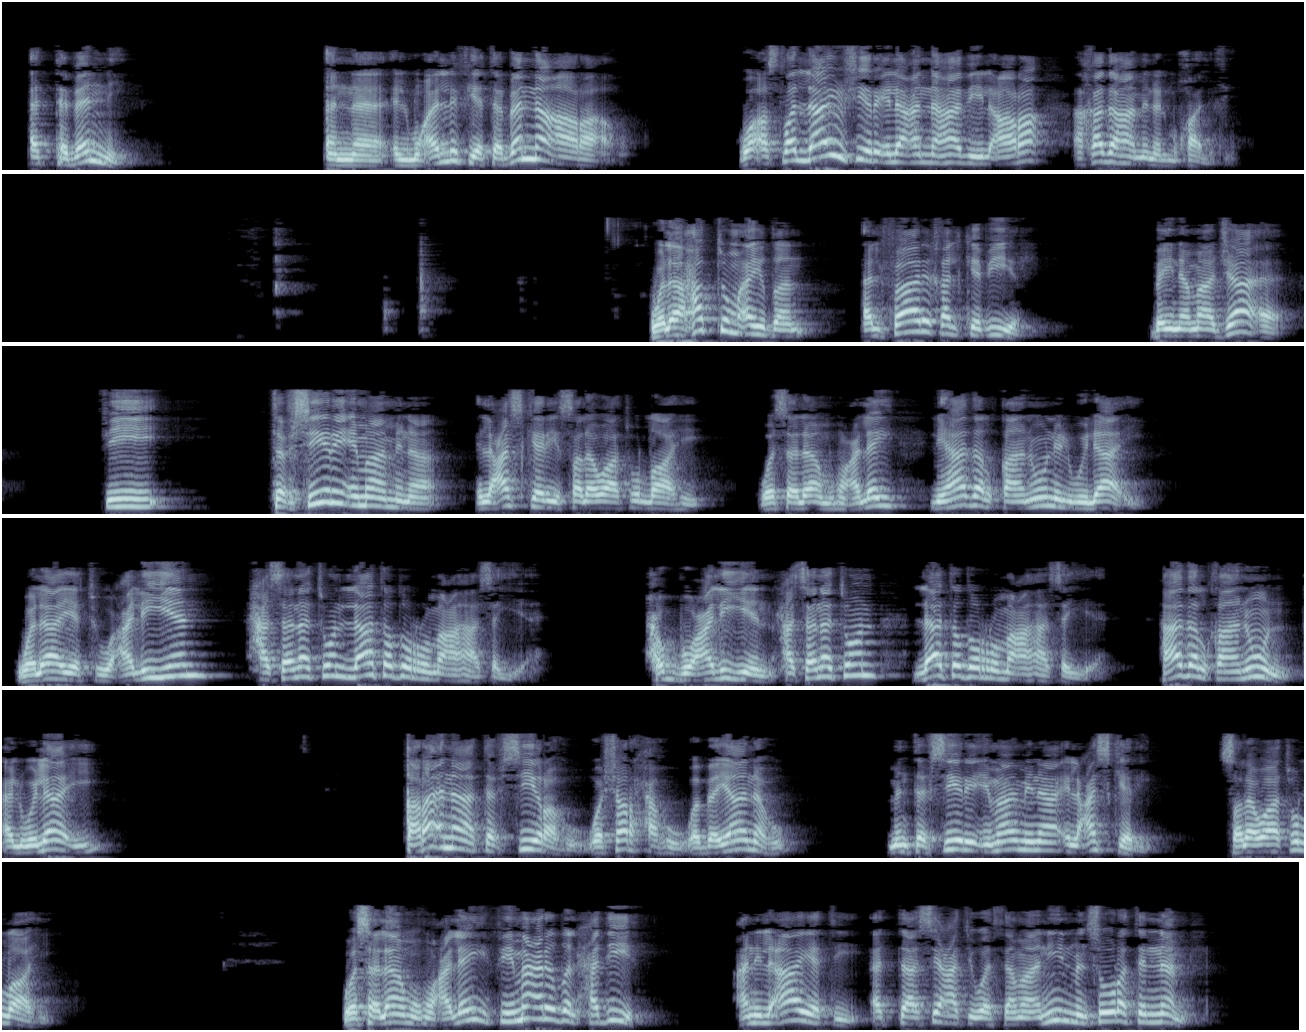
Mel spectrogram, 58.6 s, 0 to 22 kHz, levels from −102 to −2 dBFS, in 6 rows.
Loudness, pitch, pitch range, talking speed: -23 LUFS, 195 Hz, 155-240 Hz, 75 wpm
